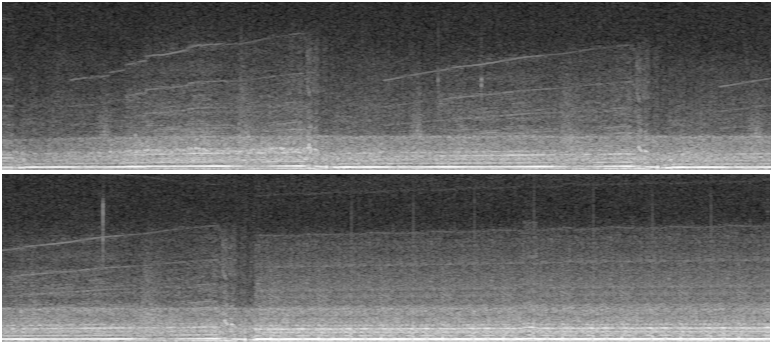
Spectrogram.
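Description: A car engine revs steadily, rising in pitch and dropping sharply with each gear change.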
